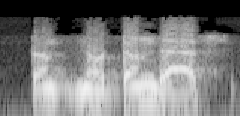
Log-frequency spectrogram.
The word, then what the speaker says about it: Dundas: Dundas is how you say it.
